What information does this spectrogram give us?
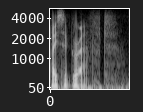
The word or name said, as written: isografts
